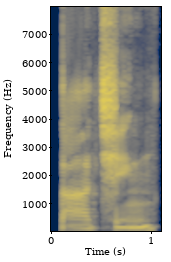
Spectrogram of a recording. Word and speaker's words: Danqing: Just so people are clear, this is Danqing. Qing, like the Qing dynasty Qing. The same pronunciation.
